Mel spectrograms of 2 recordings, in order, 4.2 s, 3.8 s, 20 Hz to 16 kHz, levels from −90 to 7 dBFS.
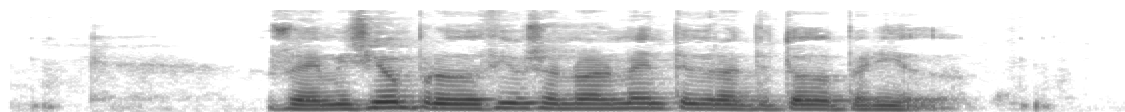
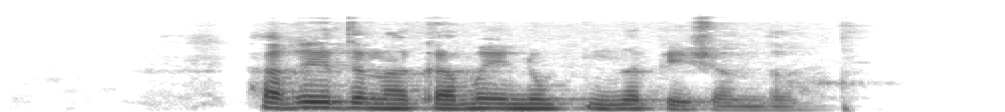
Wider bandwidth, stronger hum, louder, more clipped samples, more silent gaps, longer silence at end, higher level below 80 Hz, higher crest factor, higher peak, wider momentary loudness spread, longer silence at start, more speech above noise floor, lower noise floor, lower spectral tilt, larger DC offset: first, 11.5 kHz vs 9.2 kHz; neither; about the same, -23 LUFS vs -23 LUFS; neither; neither; about the same, 0.65 s vs 0.75 s; about the same, -64 dBFS vs -64 dBFS; about the same, 16 dB vs 18 dB; about the same, -8 dBFS vs -8 dBFS; second, 8 LU vs 16 LU; about the same, 1 s vs 1 s; second, 40 dB vs 59 dB; second, -62 dBFS vs -82 dBFS; second, -6.5 dB/octave vs -8 dB/octave; neither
